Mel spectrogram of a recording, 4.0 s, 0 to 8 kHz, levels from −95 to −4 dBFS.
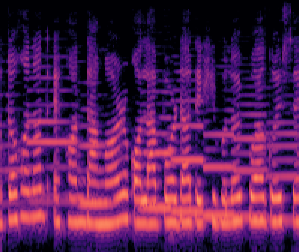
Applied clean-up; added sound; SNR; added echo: classical method log-MMSE.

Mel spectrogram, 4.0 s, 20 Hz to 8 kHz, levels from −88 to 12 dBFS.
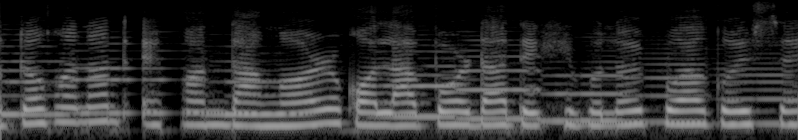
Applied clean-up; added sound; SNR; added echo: neural mask model RNNoise.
